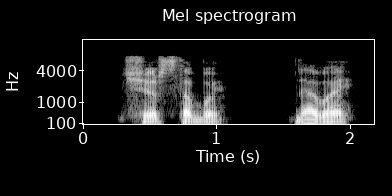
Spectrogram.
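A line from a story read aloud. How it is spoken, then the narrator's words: Sad. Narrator (Russian): грустно сказал Валентин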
